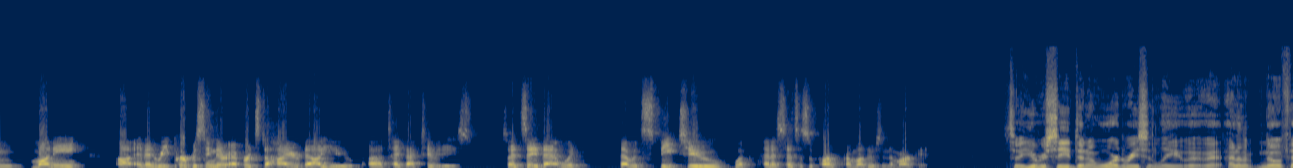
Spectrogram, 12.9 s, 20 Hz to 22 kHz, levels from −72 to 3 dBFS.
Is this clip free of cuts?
yes; 0 cuts

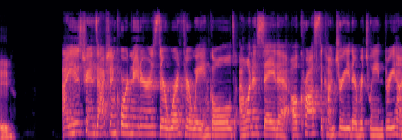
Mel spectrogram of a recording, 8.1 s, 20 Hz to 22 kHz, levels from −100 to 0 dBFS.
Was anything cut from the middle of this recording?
no; 0 cuts

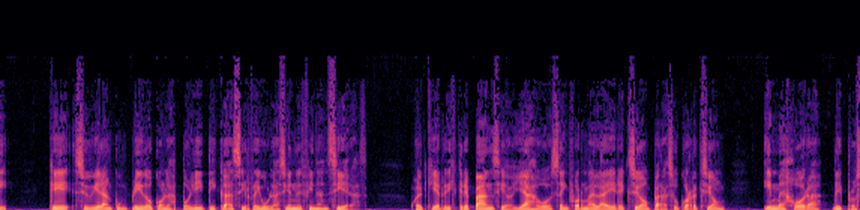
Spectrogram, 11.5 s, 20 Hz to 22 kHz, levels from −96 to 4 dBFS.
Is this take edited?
no; 0 cuts

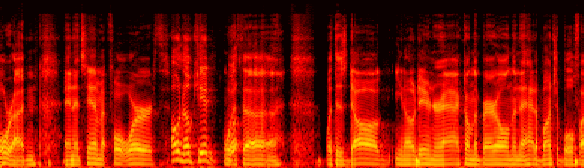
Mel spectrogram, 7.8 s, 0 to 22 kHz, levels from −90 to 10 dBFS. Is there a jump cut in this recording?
no; 0 cuts

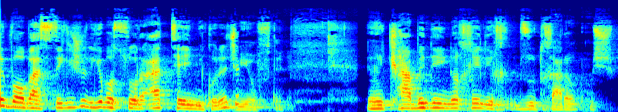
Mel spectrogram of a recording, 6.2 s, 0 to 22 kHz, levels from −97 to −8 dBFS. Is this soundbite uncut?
no; 1 cut; at 2.3 s

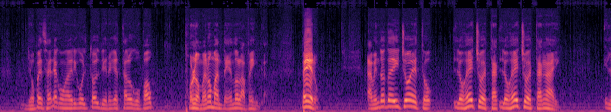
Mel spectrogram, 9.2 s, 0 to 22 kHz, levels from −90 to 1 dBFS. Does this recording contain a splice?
yes; 2 cuts; at 5.5 s, 7.4 s

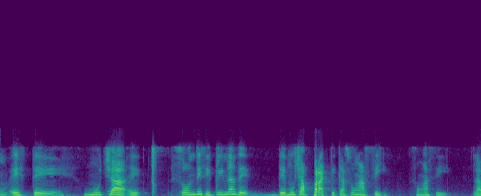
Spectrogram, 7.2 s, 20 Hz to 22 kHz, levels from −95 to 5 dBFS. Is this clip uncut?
yes; 0 cuts

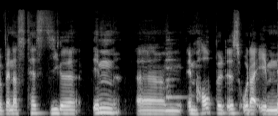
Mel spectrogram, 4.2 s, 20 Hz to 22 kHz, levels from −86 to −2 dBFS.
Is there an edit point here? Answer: no; 0 cuts

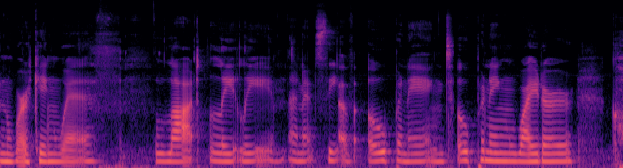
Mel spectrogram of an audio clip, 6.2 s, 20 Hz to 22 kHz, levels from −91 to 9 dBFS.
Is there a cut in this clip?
yes; 3 cuts; at 1.6 s, 3.4 s, 4.5 s

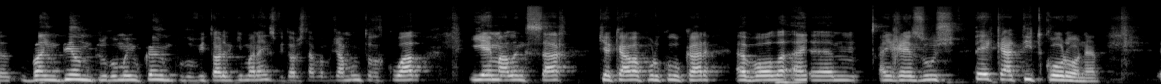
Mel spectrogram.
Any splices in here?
yes; 2 cuts; at 8.1 s, 9.7 s

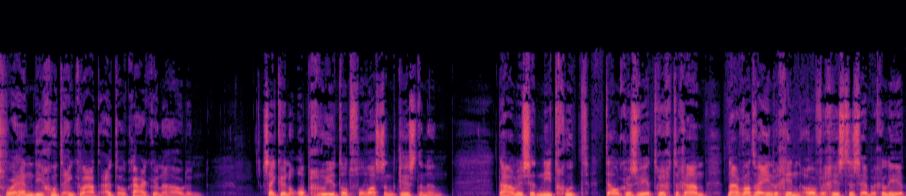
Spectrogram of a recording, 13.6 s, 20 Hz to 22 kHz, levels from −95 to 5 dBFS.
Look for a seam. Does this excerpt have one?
yes; 1 cut; at 11.6 s

